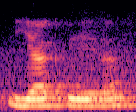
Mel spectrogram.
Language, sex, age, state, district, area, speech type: Marathi, male, 30-45, Maharashtra, Nagpur, urban, spontaneous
